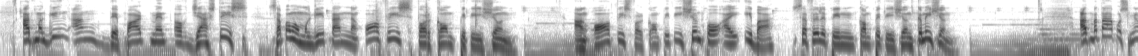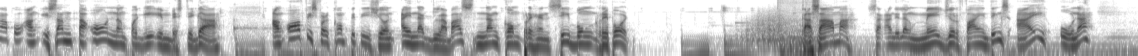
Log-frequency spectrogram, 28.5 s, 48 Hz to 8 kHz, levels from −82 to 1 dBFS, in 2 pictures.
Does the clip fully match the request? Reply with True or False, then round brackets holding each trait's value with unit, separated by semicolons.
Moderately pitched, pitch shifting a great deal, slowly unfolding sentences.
True (145 Hz; 6.0 semitones; 100 wpm)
